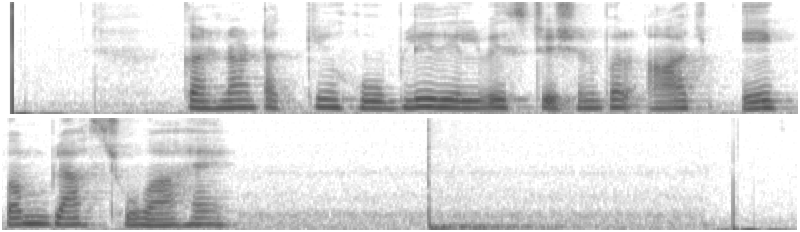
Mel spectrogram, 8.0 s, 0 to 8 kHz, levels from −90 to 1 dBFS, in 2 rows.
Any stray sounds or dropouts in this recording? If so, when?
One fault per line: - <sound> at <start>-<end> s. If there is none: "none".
- thud at 6.1-7.4 s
